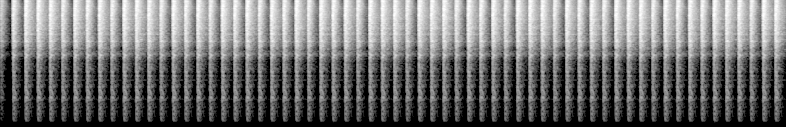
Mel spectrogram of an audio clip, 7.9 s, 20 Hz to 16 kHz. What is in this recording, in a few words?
122 BPM Hats; mmb drum arsenal vol 1; Hats Essentials Hats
